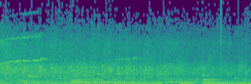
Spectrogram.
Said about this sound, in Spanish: Amén. Séllalo con un aplauso. Gloria a Dios.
